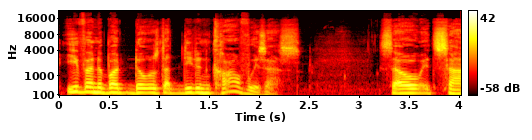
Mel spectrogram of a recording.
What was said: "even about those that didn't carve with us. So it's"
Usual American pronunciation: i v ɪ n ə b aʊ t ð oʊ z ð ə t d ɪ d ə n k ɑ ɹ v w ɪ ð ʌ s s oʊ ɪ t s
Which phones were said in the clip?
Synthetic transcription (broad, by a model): i v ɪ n ə b aʊ t ð oʊ z ð ə t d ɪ d n k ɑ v w ɪ ð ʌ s s oʊ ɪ t s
